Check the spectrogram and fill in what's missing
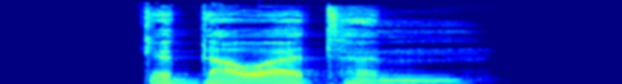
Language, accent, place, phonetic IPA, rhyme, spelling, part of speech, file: German, Germany, Berlin, [ɡəˈdaʊ̯ɐtəm], -aʊ̯ɐtəm, gedauertem, adjective, De-gedauertem.ogg
- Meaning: strong dative masculine/neuter singular of gedauert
